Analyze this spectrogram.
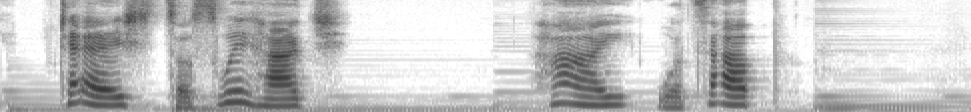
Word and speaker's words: cześć: For friends and family, we use the informal hi, which is cześć. Be careful with the pronunciation. It is a soft ch and a soft sh at the end.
